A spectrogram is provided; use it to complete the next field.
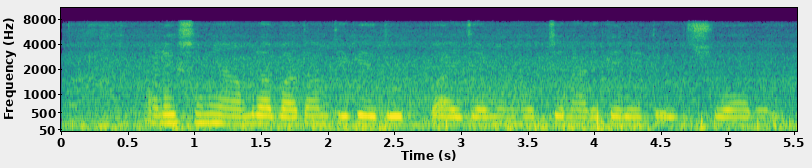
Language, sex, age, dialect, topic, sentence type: Bengali, female, 18-24, Western, agriculture, statement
